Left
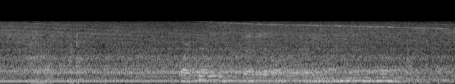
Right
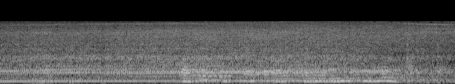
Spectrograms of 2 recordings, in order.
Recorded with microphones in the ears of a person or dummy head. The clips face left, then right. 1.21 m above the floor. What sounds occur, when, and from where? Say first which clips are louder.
1.8 s a man speaking: left 1 dB; 15° left (ahead or behind), 8 m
